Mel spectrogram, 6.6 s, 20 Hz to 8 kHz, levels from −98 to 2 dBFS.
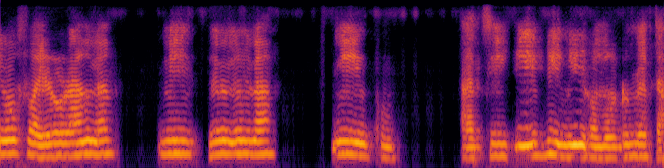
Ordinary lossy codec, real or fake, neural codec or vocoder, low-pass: none; fake; codec, 16 kHz, 1 kbps, FreqCodec, smaller model; 7.2 kHz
